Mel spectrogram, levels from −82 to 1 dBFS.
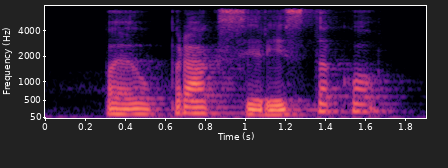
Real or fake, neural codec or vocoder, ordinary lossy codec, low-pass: real; none; MP3, 64 kbps; 7.2 kHz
